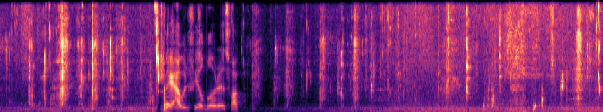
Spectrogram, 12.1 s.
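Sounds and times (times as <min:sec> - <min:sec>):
chewing clicks and crunches: 0:00.6 - 0:03.3, 0:04.8 - 0:08.0.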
